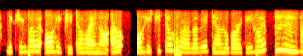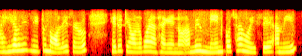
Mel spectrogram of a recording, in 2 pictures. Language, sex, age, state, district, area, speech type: Assamese, female, 18-30, Assam, Dibrugarh, rural, conversation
